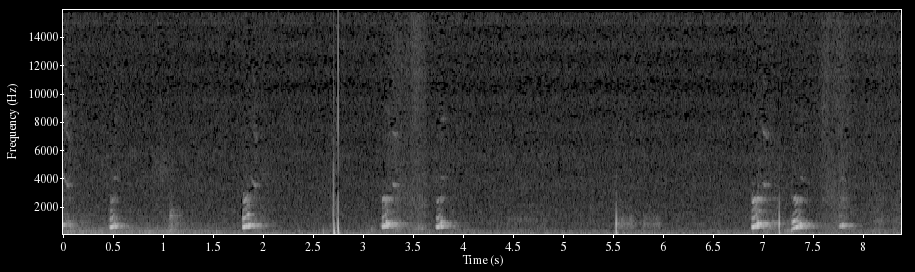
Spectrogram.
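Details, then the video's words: A dog named Kuma making noises in her sleep produces soft, clipped whimpers and yips in small clusters, with a couple of sharp clicks in between and a faint low hum underneath. "Sleep talking"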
